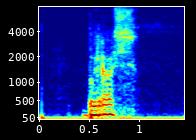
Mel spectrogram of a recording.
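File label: "bras", Dutch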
